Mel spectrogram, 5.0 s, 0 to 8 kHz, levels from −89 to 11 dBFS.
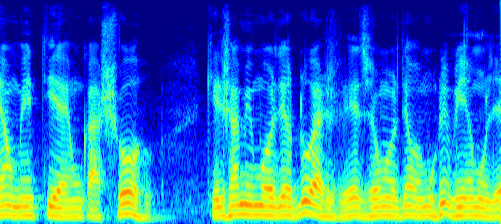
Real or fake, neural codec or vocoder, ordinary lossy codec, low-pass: real; none; none; none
